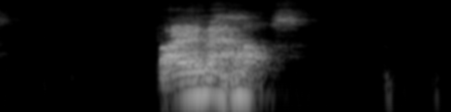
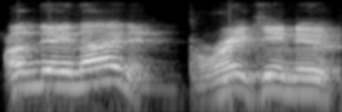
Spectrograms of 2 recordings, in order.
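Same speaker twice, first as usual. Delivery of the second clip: higher, louder mock anchor delivery; news anchor voice; 5 semitones higher, 10 dB louder than usual. Vlogger mocks TV anchors reading breaking news, in a hammed-up higher, louder anchor voice. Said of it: "They change their voice to talk like this".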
